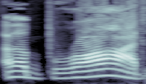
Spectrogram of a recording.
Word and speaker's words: abroad: It's abroad. It's the ah vowel with no R after it.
